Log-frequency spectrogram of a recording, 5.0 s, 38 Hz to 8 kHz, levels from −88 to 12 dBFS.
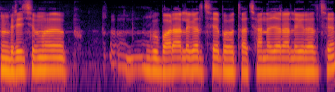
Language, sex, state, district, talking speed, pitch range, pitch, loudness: Maithili, male, Bihar, Begusarai, 120 wpm, 135-140 Hz, 135 Hz, -16 LUFS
